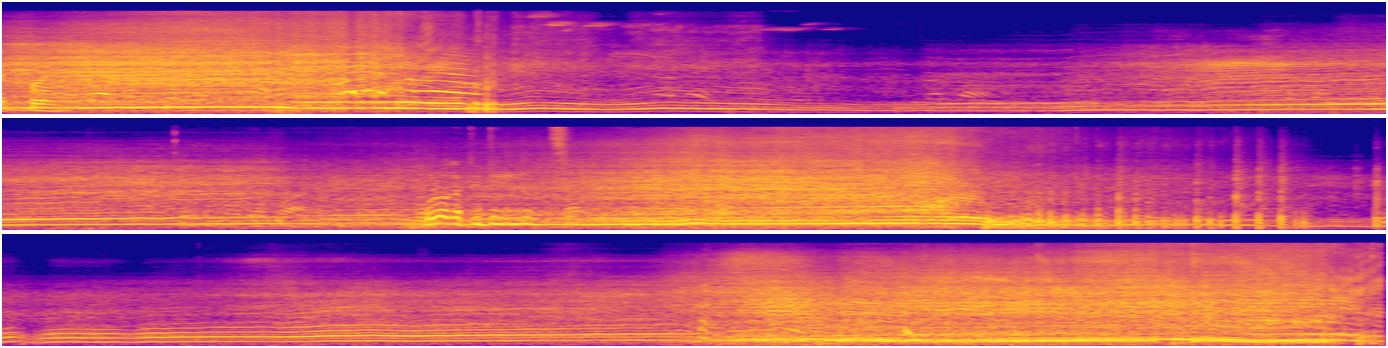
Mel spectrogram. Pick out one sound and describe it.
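A rally car engine roars and revs hard as it speeds past close by.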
